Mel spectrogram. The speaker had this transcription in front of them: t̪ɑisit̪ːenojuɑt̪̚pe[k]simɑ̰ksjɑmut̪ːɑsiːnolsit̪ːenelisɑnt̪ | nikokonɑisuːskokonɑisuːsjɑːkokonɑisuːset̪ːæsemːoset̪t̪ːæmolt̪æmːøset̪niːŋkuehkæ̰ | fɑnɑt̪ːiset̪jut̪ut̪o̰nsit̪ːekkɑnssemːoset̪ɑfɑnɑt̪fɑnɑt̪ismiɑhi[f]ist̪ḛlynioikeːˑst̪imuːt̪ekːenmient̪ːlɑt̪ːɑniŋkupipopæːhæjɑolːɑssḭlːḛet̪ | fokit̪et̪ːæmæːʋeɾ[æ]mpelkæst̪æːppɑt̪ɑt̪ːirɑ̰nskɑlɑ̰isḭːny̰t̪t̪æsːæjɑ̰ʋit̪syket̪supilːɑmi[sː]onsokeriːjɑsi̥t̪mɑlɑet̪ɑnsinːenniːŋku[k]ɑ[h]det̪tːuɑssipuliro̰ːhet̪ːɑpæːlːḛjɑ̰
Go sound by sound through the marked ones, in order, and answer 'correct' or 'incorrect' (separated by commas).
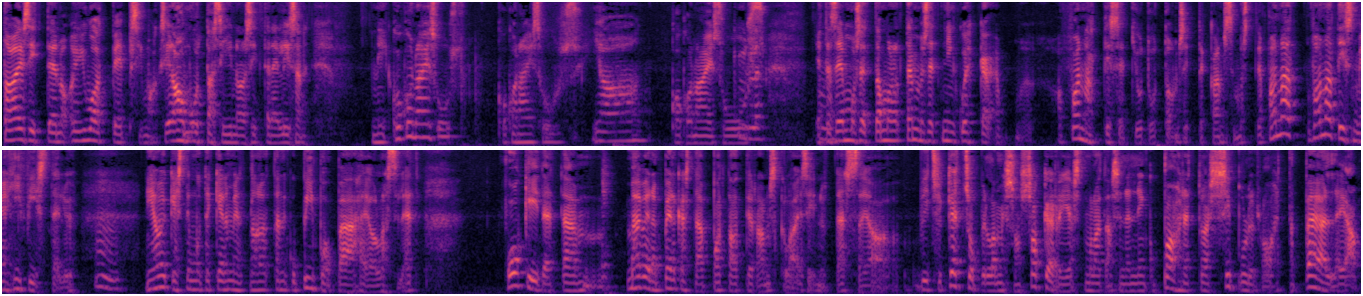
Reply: incorrect, correct, correct, correct, incorrect, correct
